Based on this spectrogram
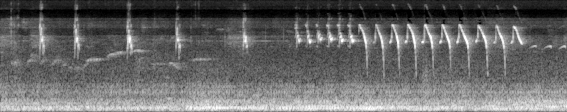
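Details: After sparse high clicks and faint thin tones, a white-headed munia (bondol haji) launches a rapid ticking series that turns into a long row of descending whistled slurs.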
